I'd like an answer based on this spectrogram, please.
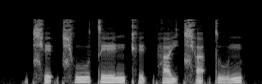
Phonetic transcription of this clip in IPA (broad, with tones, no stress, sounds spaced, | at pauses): t͡ɕʰ e˨˩ ʔ t͡ɕʰ uː˧ t eː˦˥ ŋ kʰ e˨˩ k̚ h a˨˩ j t͡ɕʰ a˨˩ ʔ t u˩˦ n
